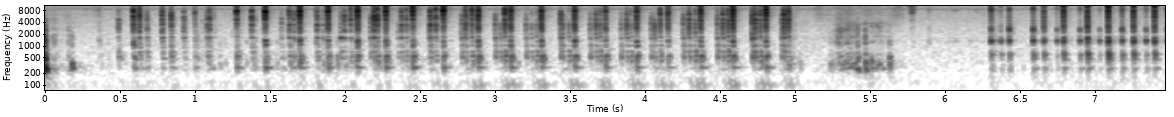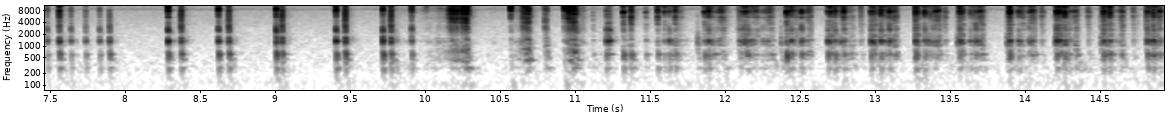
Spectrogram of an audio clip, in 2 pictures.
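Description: Long nails and fingertips tap and scratch the white cap and body of an upright plastic bottle of aquarium water conditioner. Rapid, crisp clicks alternate with a brief scratchy swell and a short quiet pause. Sharper, more spaced taps follow.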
